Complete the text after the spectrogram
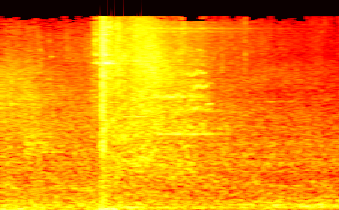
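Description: A blade swings and strikes with a sharp crack and a whoosh.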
